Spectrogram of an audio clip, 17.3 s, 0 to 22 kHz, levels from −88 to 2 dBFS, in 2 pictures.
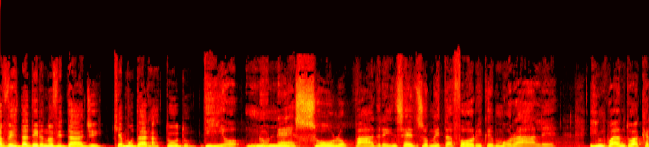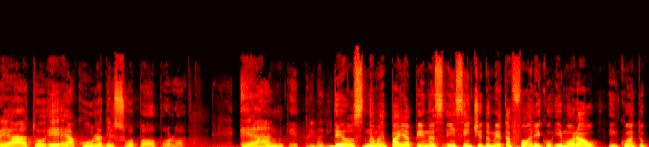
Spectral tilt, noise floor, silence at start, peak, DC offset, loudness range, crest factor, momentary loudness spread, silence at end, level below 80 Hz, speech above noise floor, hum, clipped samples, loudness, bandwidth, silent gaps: -6 dB/octave; -54 dBFS; 0 s; -6 dBFS; under 0.1%; 5 LU; 18 dB; 10 LU; 0.05 s; -52 dBFS; 30 dB; none; under 0.1%; -24 LUFS; 14 kHz; none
